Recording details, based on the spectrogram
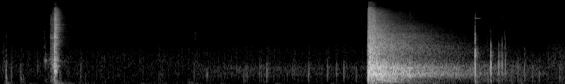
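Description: A single loud, sharp rifle shot from an SKS firing a 7.62x39 handload loaded with Reloder 7, ringing out near and decaying over about two seconds, with a faint earlier click and small clinks afterward.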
